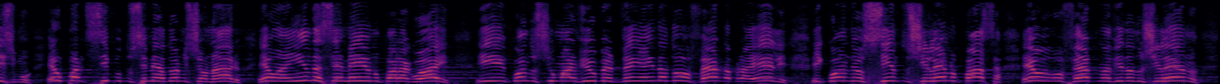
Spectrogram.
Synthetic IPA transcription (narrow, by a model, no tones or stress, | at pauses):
zmʊewpaɾt͡ʃi̥sipʊd̪ʊsemead̪oɾmisionaɾjʊ | ewaĩnd̪ɐsemejʊnʊpaɾaɡwaj | ɪkwɐ̃nd̪ʊsiwmaɾviwbeɾt̪vẽj̃aĩnd̪ɐd̪owofɛɾt̪ɐpɾɐelɪ | ɪkwɐ̃nd̪ʊewsĩnt̪ʊʃilẽnʊpasɐ | ewofɛɾt̪ʊnɐvid̪ɐd̪ʊʃilẽnʊ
